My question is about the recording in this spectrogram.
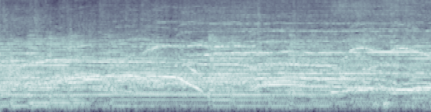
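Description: Live rock band holding a sustained chord on amplified electric guitars while the crowd whoops and shouts over it. The held chord stops near the end and the crowd's cheering carries on.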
